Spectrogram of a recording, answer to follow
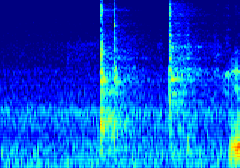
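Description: Spark plugs clinking against a metal parts tray: two sharp metallic clinks about half a second apart, over a steady low background hum.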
